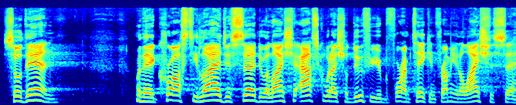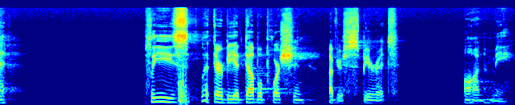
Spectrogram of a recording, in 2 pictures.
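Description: Pastor guy, kinda high voice, big echoey church hall, gets fired up telling the story. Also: normal speed, pauses often. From Oklahoma. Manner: animated storyteller, rises in pitch and energy when excited. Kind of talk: sermon. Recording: long reverb of a church hall.

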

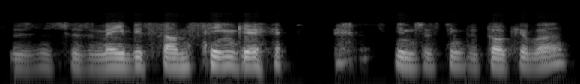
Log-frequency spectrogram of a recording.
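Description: A man's voice: medium pitch, steady tone, creaky, breathy edge, dry recording. Hungarian-accented man on a tinny line. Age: 50s. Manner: thoughtful, halting, many restarts and soft laughs. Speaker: AI researcher, guest. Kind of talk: casual interview talk. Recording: dry tinny call audio.

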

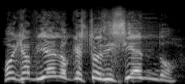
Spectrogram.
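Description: A man preaching a sermon, emphatic, repeating his points and asking the listeners if they hear him, sometimes shouting and half-singing phrases. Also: extremely high pitch, lively intonation, normal speed, gravelly.

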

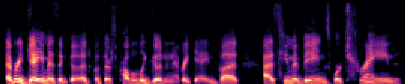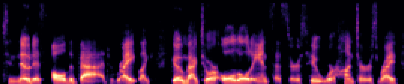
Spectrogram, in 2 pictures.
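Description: Woman in sports psychology, conversational, slightly low pitch, dry close sound. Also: normal speed, dry recording. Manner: chatty, frequent "um" and "right?". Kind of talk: conversational explanation.

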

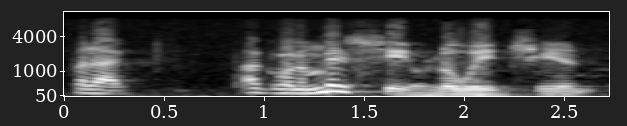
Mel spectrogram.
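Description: A man's voice: lowish voice, expressive, normal speed, a bit bright. An actor playing a scheming, sentimental Italian immigrant father who runs a restaurant, in a whiny, pleading manner with an Italian accent, in an old radio comedy. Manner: whiny, pleading like a big baby. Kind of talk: old-time radio sitcom acting. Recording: noisy old radio recording.

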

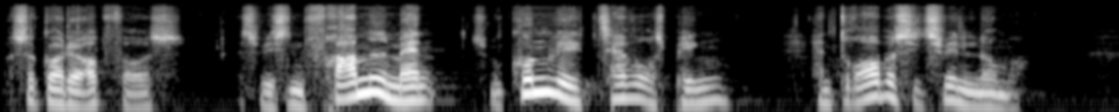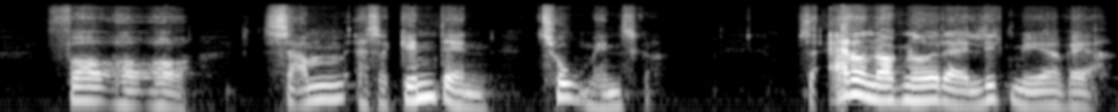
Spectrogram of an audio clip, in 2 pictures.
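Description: Male live storyteller, husky, animated retelling with quoted voices. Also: fairly high pitch.

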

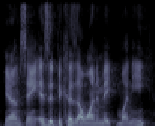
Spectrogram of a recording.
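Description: Very fast and sharp-toned, with a fairly high pitch, a photographer from the Philippines talks casually and easily, leaning heavily on fillers like "like" and "man."

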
